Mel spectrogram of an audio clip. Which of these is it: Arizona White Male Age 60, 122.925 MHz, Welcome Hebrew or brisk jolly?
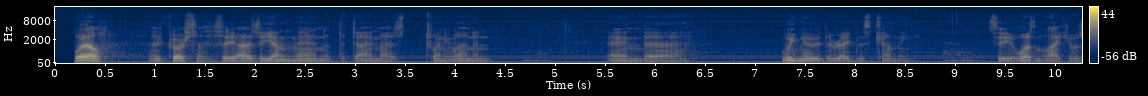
Arizona White Male Age 60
